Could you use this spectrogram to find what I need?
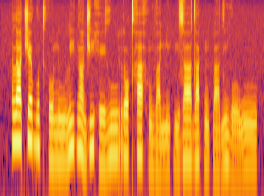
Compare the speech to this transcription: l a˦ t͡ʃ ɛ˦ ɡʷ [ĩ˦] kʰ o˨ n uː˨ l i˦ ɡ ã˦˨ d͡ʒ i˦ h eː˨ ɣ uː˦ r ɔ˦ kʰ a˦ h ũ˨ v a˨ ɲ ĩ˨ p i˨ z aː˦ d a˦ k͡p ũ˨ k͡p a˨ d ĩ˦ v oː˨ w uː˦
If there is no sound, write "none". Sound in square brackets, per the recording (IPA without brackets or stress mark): i˦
